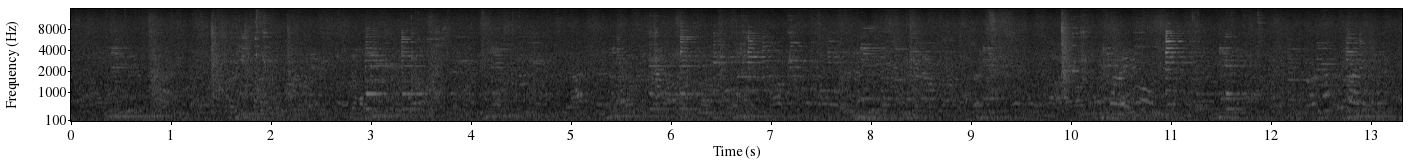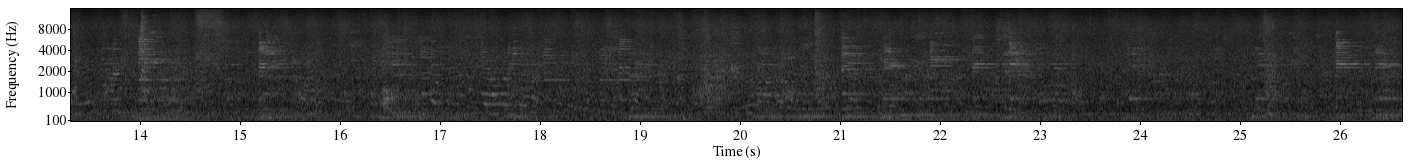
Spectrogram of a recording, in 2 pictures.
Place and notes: Tehran Province, Tehran, مسیر راهپیمایی درکه - پلنگ چال، Iran - Breakfast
